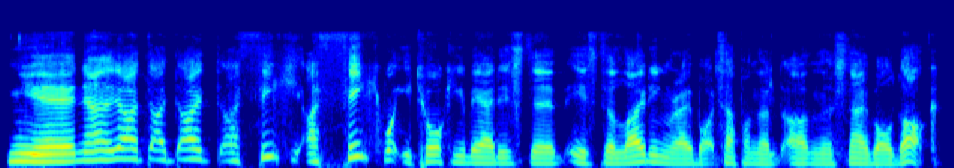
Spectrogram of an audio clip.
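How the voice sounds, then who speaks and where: A man running a tabletop game as game master, speaking in halting phrases with frequent restarts. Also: on the high side, expressive, a little mellow, no echo. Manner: halting, many restarts and fillers.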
